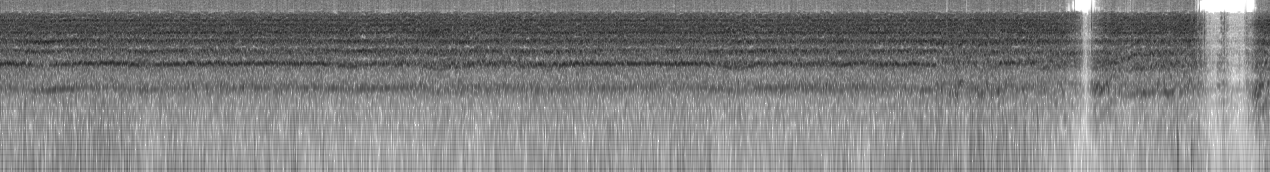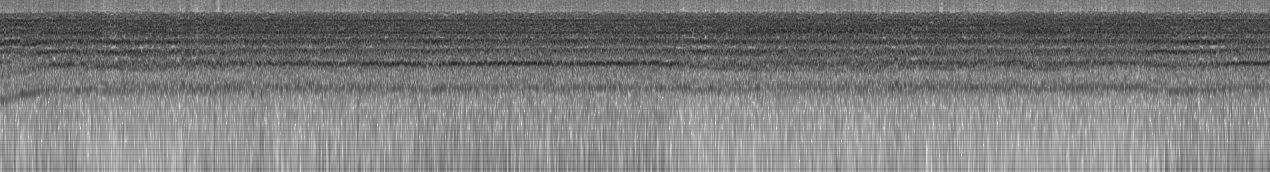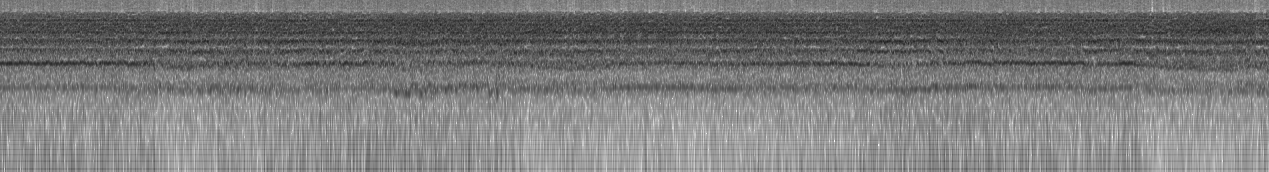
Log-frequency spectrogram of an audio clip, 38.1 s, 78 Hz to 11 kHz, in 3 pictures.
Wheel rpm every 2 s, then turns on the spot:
230, 230, 230, 230, 190, 100, 200, 230, 230, 220, 220, 230, 230, 220, 220, 220, 230, 230, 220.
none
